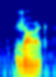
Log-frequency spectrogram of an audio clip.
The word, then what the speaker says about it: Canik: Um, by Jeanic. Um, some of you may call it Canic. That's fine. I'm going to pronounce it the way it's pronounced, which is Janic.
